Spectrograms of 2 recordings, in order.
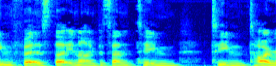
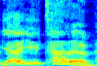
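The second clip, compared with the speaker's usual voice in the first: high-pitched egging her on; mock cheering on. Acting out cheering on Fizz.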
